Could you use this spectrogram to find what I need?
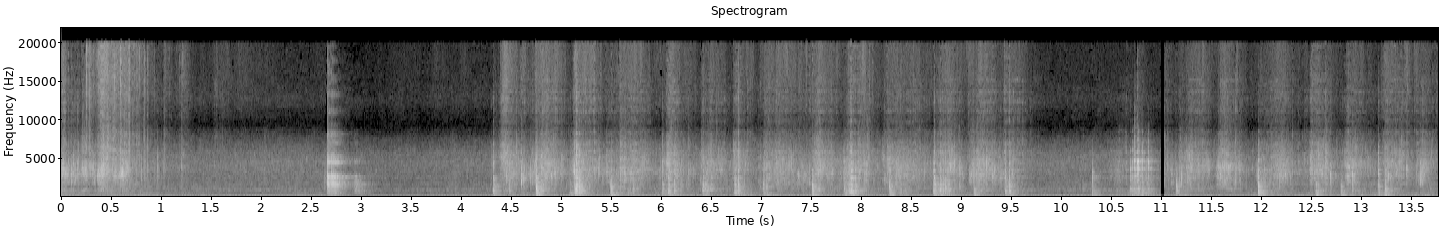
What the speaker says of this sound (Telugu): మిరపకాయలు కొద్దిగా ఫ్రై అయిన తర్వాత ధనియాలు వేసుకోవాలి.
